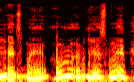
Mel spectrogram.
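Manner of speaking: put-on high, timid child's voice; scared little boy. Little boy answering the house mother, high and timid. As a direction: answer meekly like a frightened kid.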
